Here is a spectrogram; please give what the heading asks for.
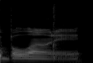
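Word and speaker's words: Bologna: and his name is Joe baloney and I I almost shut it off immediately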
